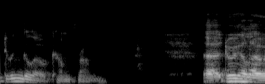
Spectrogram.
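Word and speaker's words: Dwingeloo: yes yes um thanks in english it's sometimes pronounced during a lou and the press release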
